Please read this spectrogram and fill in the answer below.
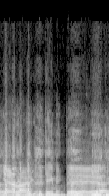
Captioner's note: laughs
